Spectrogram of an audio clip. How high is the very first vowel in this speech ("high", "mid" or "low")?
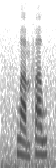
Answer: low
